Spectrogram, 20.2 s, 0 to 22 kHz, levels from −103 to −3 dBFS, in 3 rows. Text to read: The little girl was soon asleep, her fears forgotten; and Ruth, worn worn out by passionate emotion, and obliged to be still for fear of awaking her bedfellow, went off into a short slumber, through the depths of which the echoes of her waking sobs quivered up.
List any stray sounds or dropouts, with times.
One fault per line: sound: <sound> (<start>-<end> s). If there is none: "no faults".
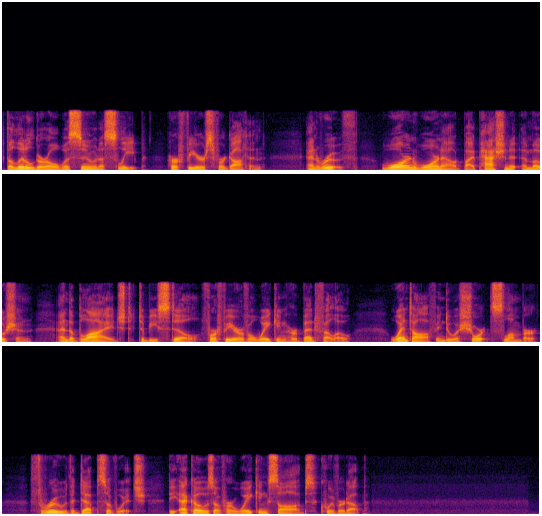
no faults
